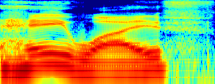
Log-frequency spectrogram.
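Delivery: ordinary talk, nothing marked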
